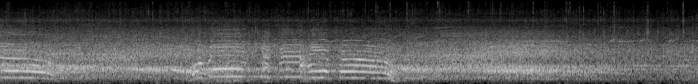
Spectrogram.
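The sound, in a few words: crowd applauding the Chief Minister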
